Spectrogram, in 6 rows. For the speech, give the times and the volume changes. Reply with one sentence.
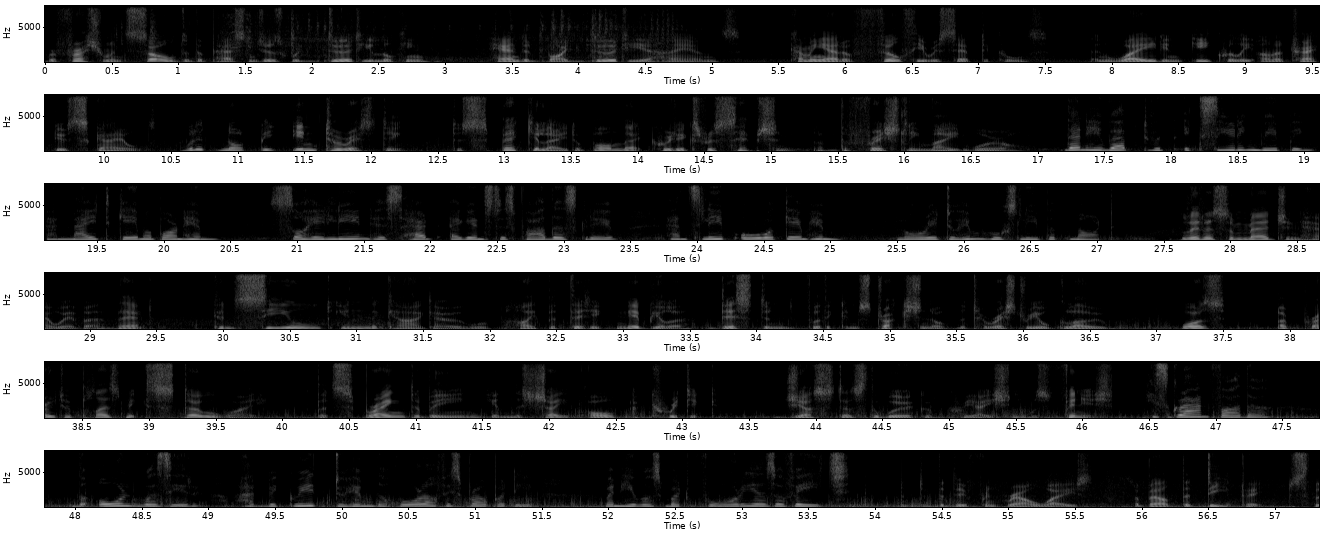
The speech can be heard from 0.0 to 57.2 s, at a steady volume.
